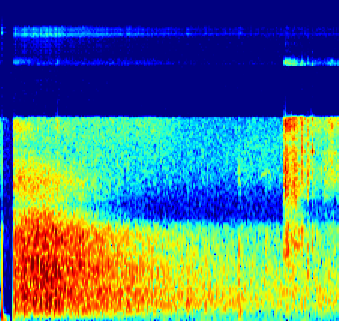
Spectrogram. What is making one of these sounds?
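A pistol shot cracks loudly outdoors and echoes away.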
